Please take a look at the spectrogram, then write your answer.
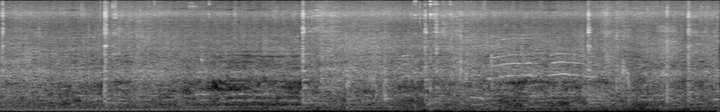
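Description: Vegetables and fried potatoes stirred in a hot pan, a close sizzle and frying hiss with repeated sharp scrapes and clicks of the utensil against the pan.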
